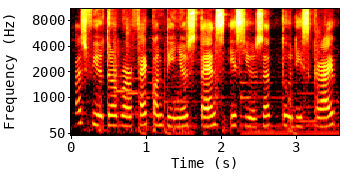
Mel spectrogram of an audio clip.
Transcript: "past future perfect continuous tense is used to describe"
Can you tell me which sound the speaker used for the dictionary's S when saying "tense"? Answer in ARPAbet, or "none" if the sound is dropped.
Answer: S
